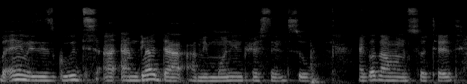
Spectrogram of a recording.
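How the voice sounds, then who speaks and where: A woman speaks with vocal fry. Light background noise can be heard. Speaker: student vlogger. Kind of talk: casual vlog chat. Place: home room. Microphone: phone near.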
